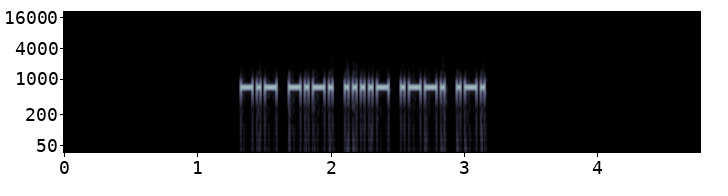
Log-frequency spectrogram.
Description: Morse code, heard as a keyed tone, about 37 wpm, 700 Hz. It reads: KC4PR
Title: USA Call Signs - 5 Characters - Repeated 2x - 40wpm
